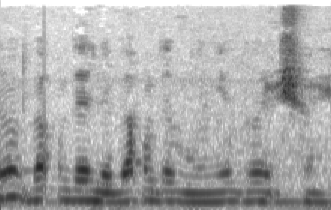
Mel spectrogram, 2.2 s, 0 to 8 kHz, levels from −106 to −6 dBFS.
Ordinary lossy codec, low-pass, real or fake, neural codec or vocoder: MP3, 48 kbps; 7.2 kHz; real; none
